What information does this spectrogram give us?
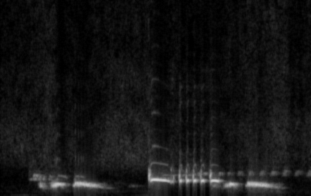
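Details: Local zebra dove, a female calling the male to stimulate his singing: low hoarse coos, then a clear whistled note broken into a fast series of staccato pulses, followed by more low falling coos.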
